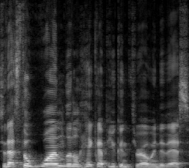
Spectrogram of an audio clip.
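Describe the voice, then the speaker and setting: A man's bright, sharp tone with vocal fry and very wide pitch swings. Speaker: high school biology teacher. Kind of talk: lecture. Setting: livestream. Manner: fast; casual.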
